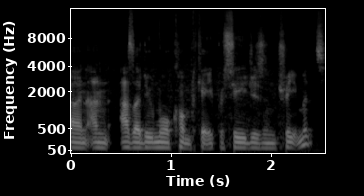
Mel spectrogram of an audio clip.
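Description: On a very clean recording with a silent background, a man with a British accent talks at a very fast pace in a fairly low pitch. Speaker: podcast host, dental student. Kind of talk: casual chat.

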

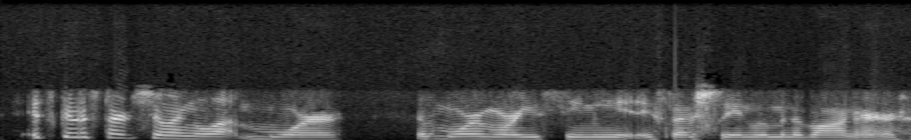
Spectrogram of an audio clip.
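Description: In an American accent, a woman talks in a normal speaking voice. Her pitch is medium and her intonation fairly even. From Pennsylvania, US. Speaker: professional wrestler. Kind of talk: interview.

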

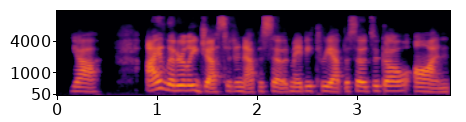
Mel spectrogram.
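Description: Loud and bright with a sharp tone, a woman speaks very fast at a medium pitch with ordinary pitch variation over a quiet background. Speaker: podcast host. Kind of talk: casual interview chat. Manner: loud, excitable.

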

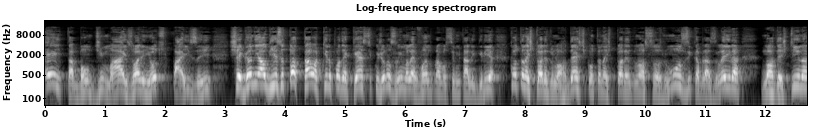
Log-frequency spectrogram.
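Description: A man talks in an animated tone with a high pitch and very wide pitch swings. His loudness swings widely on a very clean recording with a silent background. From Bahia, Brazil (Paulo Afonso). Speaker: podcast host. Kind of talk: music show presenting.

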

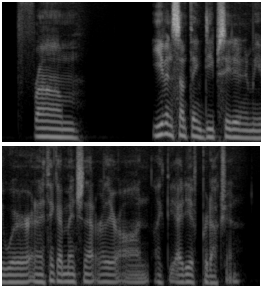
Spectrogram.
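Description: A man with an American accent speaks at a fairly quick pace in a medium pitch, his tone dark and mellow and his intonation fairly even. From Northern California (Concord, Walnut Creek area). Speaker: pastor. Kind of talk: interview conversation. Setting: studio.

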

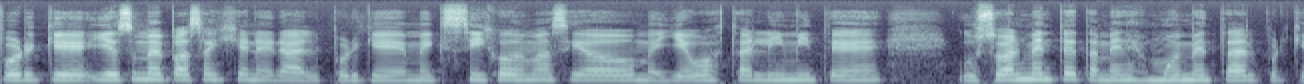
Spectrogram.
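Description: A woman speaks fairly quickly in a flat monotone, in a very clean recording with a silent background. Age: 20s. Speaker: illustrator and podcast co-host. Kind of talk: casual chat. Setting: dining table at home.

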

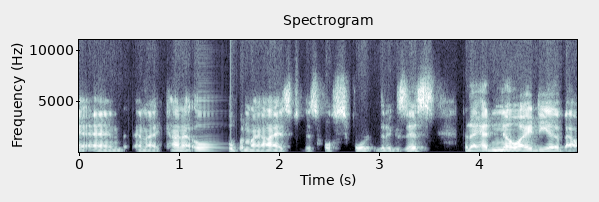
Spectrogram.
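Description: Speaking at a low pitch and a moderate pace, a man has a slightly mellow tone and ordinary pitch variation.

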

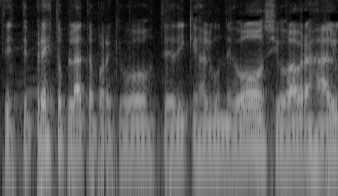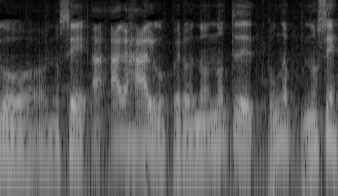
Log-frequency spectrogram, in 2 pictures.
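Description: A man talks with a strong Tucumán accent at a medium pitch and moderate pace. His intonation is fairly even, and there are hardly any pauses. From Tucumán, Argentina. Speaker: singer-songwriter. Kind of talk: interview. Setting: radio studio. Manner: halting, repeats words.

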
